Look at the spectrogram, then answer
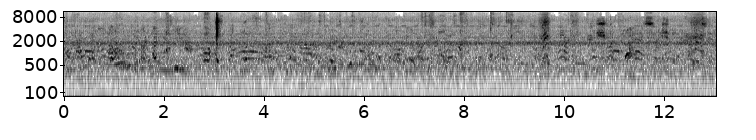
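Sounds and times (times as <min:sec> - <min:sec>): distant crowd chatter: 0:00.0 - 0:13.0.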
